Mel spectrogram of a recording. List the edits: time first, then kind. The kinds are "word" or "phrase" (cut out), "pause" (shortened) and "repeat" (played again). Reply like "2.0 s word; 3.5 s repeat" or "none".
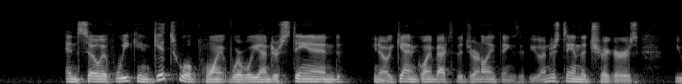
none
